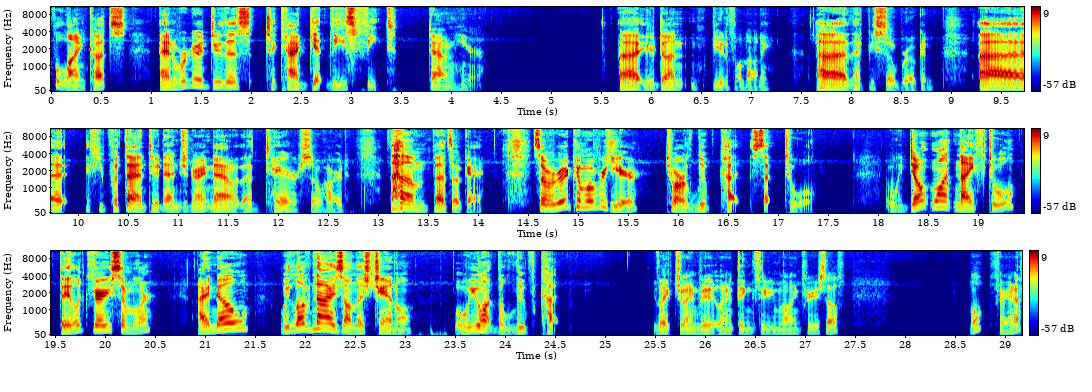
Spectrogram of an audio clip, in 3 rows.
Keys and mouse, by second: 0.3 middle click, 7.3-8.3 middle drag.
